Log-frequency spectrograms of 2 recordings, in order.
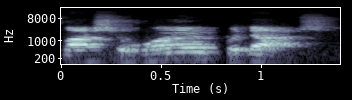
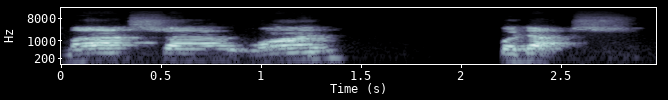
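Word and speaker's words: לשון קודש: in the scriptures, but Holy Tongue is what it is referred to, and that is pronounced Lashawan Kodash. Lashawan Kodash, the Holy Tongue.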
